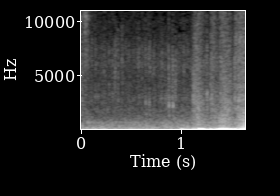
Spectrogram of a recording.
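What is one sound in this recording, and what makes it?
A heavy stone door rumbles as it is pushed open.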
